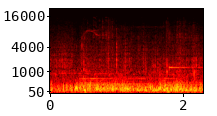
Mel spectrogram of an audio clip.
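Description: Rough, uneven rumble of wind buffeting the microphone and the rattle of a bicycle rolling over a dirt road, with a few faint short tones over it.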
